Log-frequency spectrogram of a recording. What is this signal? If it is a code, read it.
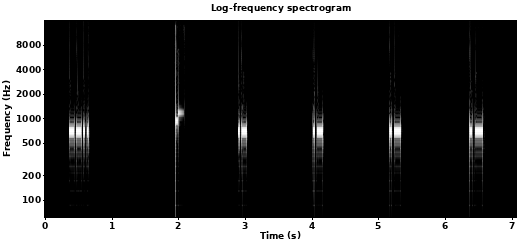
Morse code, heard as a keyed tone, about 40 wpm, spaced as for 8 wpm, 700 Hz. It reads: Z AAAA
